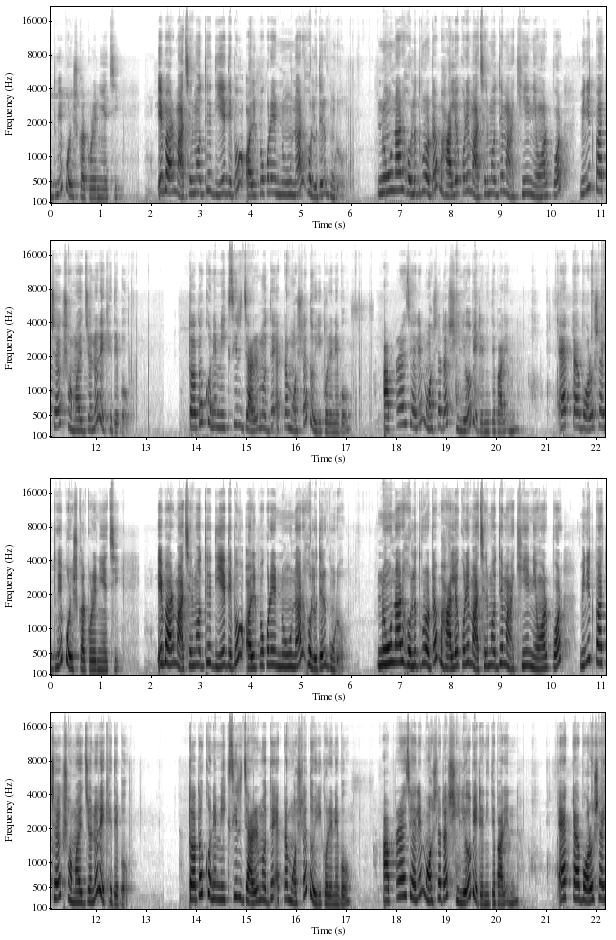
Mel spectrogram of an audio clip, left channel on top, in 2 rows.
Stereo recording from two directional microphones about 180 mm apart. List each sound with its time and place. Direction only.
0.0 s speech: 45° right (ahead or behind)
4.5 s speech: 30° right (ahead or behind)
4.9 s a woman's voice: 40° right (ahead or behind)
13.8 s speech: 45° right (ahead or behind)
